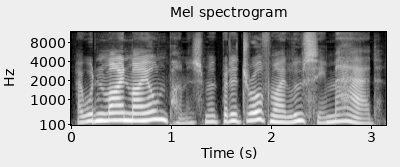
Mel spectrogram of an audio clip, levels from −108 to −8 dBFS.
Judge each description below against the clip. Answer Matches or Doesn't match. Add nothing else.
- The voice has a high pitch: Matches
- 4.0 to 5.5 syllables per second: Matches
